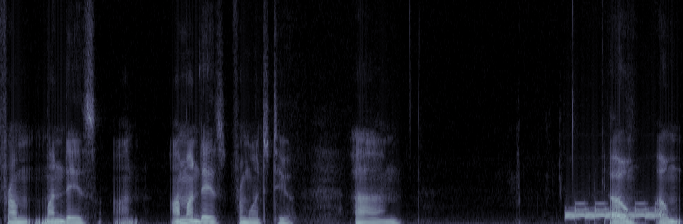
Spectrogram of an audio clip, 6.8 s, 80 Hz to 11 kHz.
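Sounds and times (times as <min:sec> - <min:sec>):
speech: 0:00.0 - 0:04.1, 0:05.7 - 0:06.8
cell phone electronic ringtone for an incoming call: 0:05.7 - 0:06.7.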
